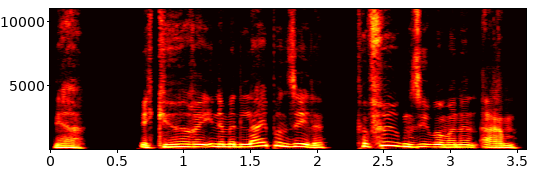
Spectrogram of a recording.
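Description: A man voicing an eager, infatuated young swordsman who speaks in a flattering, fervent way. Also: on the high side, moderate pace, no echo, clean studio sound, pitched above the performer's own voice.

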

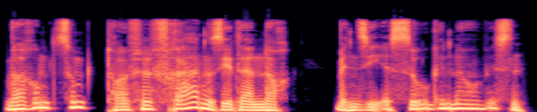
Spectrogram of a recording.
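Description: A man's voice: medium pitch, very animated, normal speed, creaky, slightly rough, no echo, studio quality, heavily acted. A man reading a novel aloud, voicing an evasive young man who answers coolly and irritably. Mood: irritated, cool. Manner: cool, offhand, irritable.

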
